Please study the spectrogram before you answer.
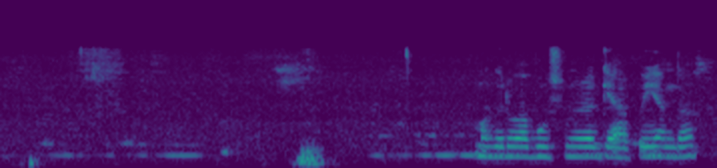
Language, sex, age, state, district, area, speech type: Dogri, female, 18-30, Jammu and Kashmir, Jammu, urban, spontaneous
